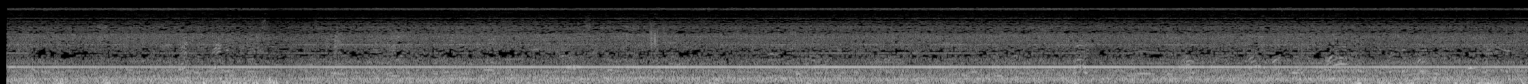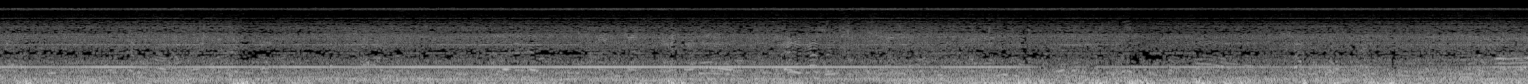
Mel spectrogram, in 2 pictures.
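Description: A parked business jet's turbine running with a steady high whine over a loud rushing noise, with crowd voices mixed in; the whine dies away a few seconds before the end.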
